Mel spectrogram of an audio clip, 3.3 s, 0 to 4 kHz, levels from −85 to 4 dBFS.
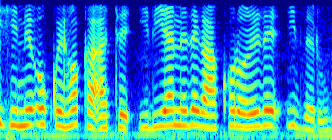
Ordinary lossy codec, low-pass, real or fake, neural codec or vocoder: none; 3.6 kHz; real; none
